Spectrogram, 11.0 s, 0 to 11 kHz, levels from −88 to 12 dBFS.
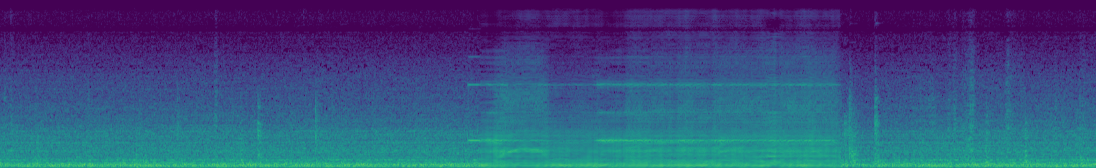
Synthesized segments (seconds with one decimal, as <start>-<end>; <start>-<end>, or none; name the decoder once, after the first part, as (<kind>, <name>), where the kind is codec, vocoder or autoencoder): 4.8-8.4 (vocoder, Vocos)

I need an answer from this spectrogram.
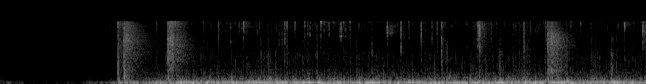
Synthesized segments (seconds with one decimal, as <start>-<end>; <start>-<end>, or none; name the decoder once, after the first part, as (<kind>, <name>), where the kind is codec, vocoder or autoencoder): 2.8-4.9 (vocoder, Vocos)

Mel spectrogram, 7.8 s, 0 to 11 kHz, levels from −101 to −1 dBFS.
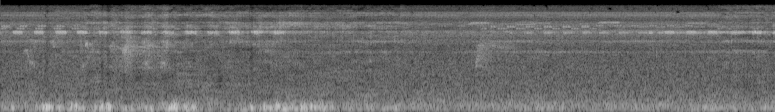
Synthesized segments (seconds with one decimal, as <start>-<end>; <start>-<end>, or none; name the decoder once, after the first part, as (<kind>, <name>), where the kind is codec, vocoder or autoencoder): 0.8-4.0 (codec, SNAC); 7.2-7.8

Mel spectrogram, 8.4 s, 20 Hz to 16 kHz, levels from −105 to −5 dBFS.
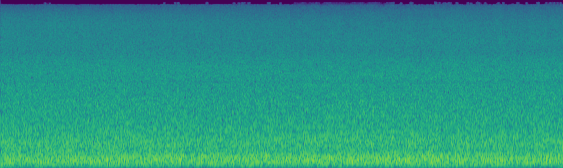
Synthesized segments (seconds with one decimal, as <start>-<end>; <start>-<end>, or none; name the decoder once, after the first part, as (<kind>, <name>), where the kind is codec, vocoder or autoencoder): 4.4-5.9 (autoencoder, DAC-VAE)

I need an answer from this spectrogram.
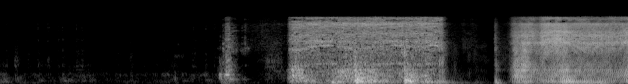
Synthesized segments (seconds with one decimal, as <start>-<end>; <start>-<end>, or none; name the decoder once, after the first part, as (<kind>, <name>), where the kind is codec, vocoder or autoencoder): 4.4-6.3 (vocoder, Vocos)

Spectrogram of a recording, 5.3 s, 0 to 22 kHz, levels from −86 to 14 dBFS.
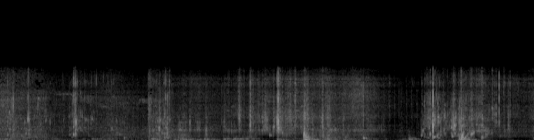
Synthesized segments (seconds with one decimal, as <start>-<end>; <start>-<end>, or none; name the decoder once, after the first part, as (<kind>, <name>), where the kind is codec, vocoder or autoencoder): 1.7-4.0 (codec, SNAC); 4.7-5.3

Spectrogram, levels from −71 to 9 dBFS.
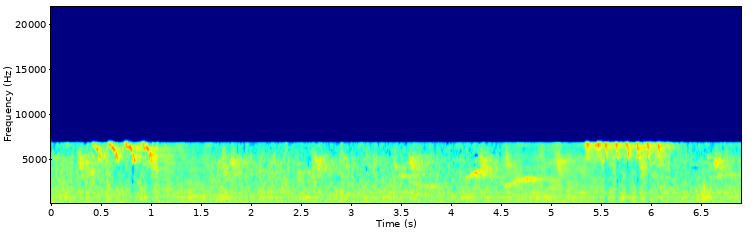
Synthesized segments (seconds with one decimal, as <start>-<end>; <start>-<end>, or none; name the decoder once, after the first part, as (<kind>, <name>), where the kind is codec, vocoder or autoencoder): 1.1-1.6 (vocoder, Vocos); 4.5-5.5

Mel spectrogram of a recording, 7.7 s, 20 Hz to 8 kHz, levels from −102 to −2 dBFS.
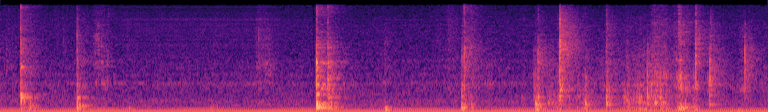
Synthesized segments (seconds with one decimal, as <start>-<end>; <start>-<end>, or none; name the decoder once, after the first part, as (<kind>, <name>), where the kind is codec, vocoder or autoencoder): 1.2-2.8 (autoencoder, DAC-VAE)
